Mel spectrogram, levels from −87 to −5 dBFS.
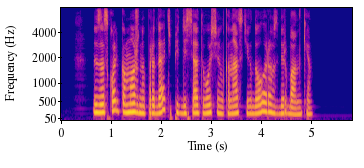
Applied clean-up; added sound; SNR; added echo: neural mask model DeepFilterNet 3.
